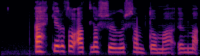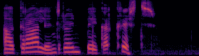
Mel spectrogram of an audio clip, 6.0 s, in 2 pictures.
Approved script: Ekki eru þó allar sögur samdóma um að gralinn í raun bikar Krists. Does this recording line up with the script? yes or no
yes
